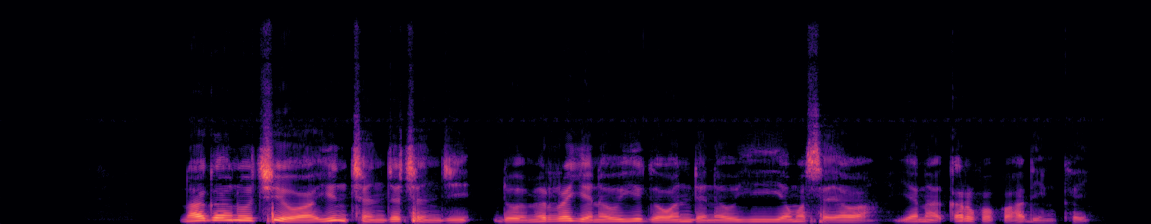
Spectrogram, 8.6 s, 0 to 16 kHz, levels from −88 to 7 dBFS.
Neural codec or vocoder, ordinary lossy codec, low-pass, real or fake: none; none; 14.4 kHz; real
